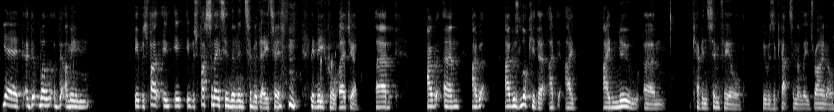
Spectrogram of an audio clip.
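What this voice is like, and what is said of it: Northern English accent. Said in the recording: “You've got the accent, so you're okay. You've got northern accents.”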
